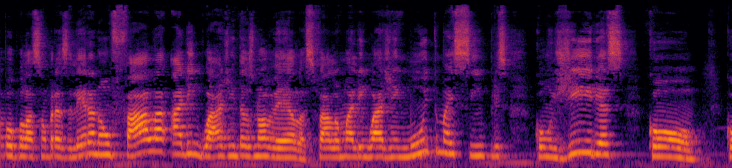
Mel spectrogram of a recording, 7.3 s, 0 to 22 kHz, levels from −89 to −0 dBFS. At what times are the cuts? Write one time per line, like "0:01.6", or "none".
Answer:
none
